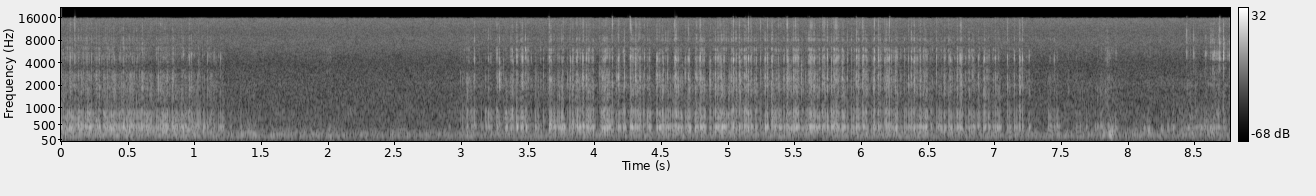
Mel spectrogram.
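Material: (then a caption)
Silicone. A grey silicone scrubber sponge is bent into an arch and then rolled while fingertips scratch and squeeze its bristles. Dense, bright, crackly scratching and rubbing runs throughout, softer from about 1 to 3 seconds, then louder and busier until around 7 seconds before easing and swelling again at the end.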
